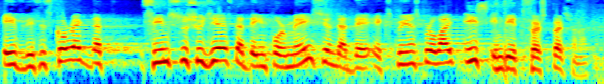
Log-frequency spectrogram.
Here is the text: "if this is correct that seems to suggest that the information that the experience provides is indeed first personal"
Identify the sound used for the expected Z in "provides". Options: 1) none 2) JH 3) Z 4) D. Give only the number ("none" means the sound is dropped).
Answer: 1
